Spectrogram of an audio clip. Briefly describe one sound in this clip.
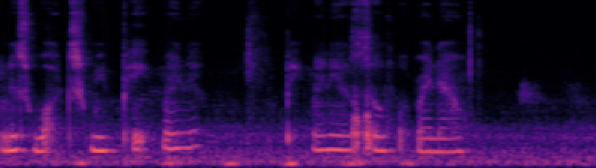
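A young girl talks calmly close by.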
